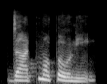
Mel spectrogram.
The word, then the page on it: Dartmoor pony: Indian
